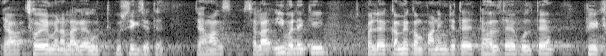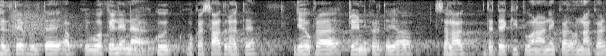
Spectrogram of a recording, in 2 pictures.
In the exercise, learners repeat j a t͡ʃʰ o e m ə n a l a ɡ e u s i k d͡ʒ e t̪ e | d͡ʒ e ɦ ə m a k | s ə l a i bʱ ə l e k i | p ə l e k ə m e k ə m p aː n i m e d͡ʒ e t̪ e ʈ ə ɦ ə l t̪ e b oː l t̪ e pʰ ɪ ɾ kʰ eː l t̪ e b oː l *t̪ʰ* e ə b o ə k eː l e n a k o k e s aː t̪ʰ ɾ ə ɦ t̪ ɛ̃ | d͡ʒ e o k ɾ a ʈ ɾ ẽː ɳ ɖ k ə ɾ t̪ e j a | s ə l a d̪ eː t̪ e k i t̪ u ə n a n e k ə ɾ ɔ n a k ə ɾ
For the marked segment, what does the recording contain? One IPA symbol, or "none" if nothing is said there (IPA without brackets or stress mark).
t̪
